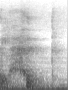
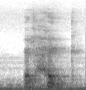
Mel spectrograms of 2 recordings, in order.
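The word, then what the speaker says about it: الحج: know it yet, that the letter Jim in Masri, they pronounce it Gim. So that means logically, Al-Hajj, Masri even they say it fast and they say it Al-Hajj. Al-Hajj.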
